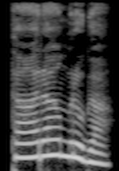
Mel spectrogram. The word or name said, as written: ದುರ್ಮಾರ್ಗ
